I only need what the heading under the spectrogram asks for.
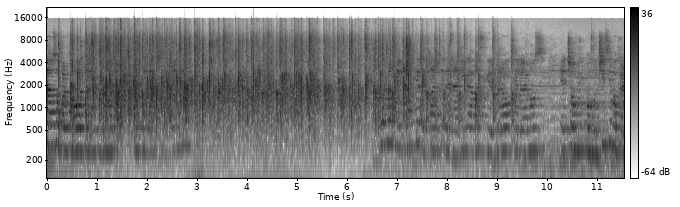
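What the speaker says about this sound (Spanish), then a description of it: "Un aplauso, por favor, para el señor." Steady clapping from an audience at a basketball tribute ceremony held for a celebrated player, continuing throughout over music with tonal lines.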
